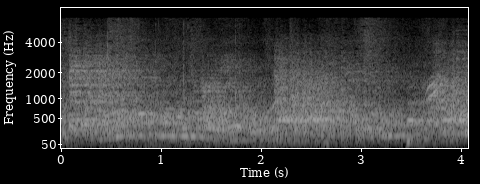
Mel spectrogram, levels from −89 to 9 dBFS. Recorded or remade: recorded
